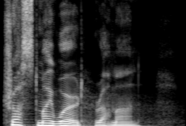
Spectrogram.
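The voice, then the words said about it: Low sighing voice. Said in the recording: “the Tiger King sighed in a low voice.”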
